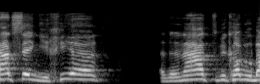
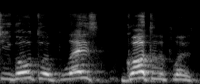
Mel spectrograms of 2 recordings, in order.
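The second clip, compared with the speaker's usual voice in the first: usual speaking voice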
